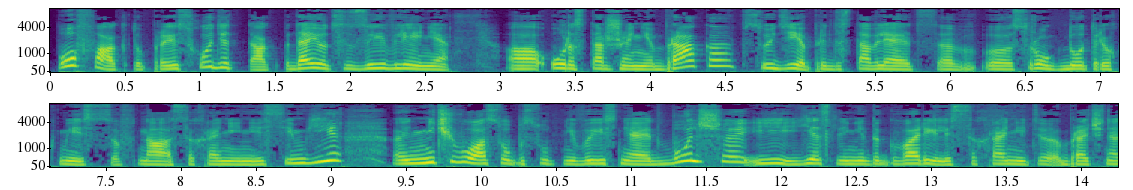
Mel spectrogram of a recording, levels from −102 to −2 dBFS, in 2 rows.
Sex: female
